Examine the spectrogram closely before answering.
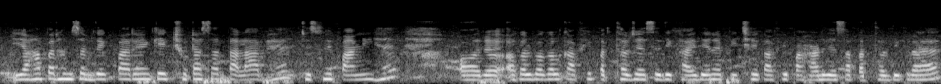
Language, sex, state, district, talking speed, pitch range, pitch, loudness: Hindi, female, Bihar, Vaishali, 225 wpm, 220-245 Hz, 230 Hz, -13 LUFS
